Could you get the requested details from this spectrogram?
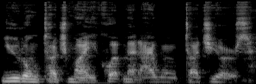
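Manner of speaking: mock stern, low, dead-serious, deadpan delivery. Retelling a fishing partner's refusal to share gear: imitating a serious tone. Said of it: "He looked at me real serious".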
